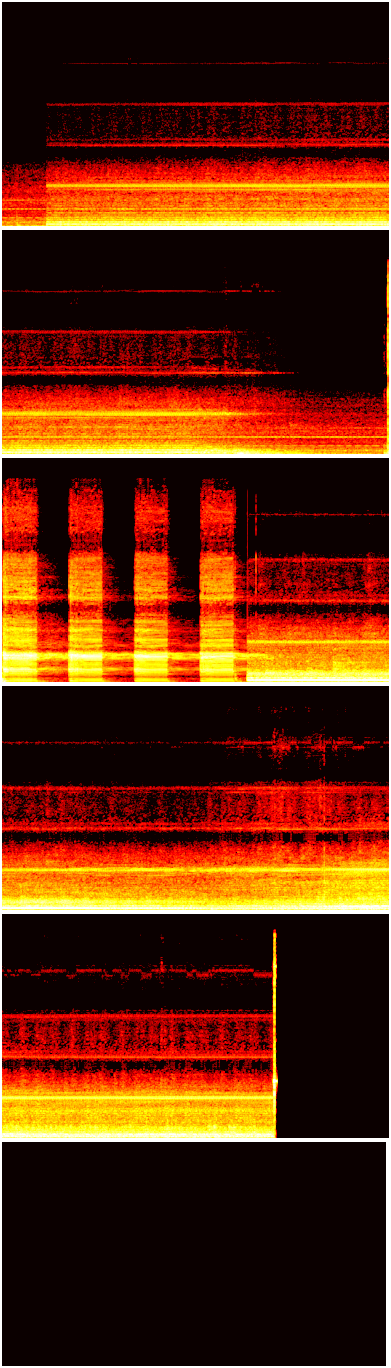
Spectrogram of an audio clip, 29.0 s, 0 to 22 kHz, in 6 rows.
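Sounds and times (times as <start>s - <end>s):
dough mixer motor humming: 0.6s - 8.4s, 12.8s - 22.8s
short buzzer blasts: 9.7s - 22.7s.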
